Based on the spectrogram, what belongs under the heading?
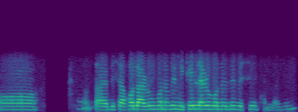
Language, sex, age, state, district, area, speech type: Assamese, female, 60+, Assam, Darrang, rural, conversation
